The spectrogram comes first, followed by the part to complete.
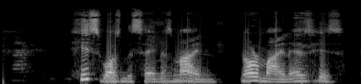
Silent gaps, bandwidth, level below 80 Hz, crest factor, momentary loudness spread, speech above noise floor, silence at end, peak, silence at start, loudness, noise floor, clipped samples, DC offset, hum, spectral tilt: none; 15.5 kHz; -58 dBFS; 18 dB; 9 LU; 31 dB; 0.2 s; -8 dBFS; 0.15 s; -25 LUFS; -57 dBFS; under 0.1%; under 0.1%; none; -4 dB/octave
